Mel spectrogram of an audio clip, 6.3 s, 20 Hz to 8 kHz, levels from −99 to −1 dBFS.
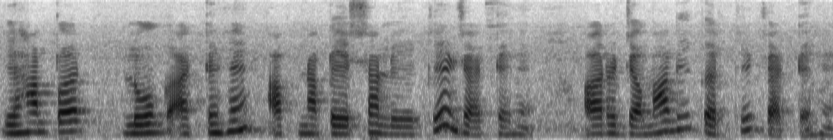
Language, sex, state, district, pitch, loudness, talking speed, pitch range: Hindi, female, Odisha, Sambalpur, 180 Hz, -17 LUFS, 155 wpm, 165-210 Hz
